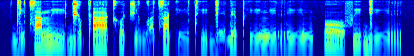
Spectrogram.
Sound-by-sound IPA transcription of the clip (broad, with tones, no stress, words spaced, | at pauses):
di˨t͡sa˦ miː˦˨ d͡ʒʊ˦kʼaː˦kʰʊ˦ t͡ʃi˨ɡʷa˨t͡sa˦ kiː˨tʰi˦ ɡe˨ɗɪ˦ pʰiː˦ɲi˦riː˦m | oː˦˨fi˦ ɡiː˨r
